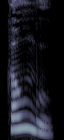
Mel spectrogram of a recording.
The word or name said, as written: ಕೌಂಗು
